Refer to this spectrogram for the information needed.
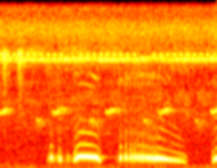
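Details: Lure recording of a spotted dove to stimulate calling: a few quick soft notes lead into a smooth coo, then a long vibrating croo that falls in pitch, with another coo starting at the end.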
